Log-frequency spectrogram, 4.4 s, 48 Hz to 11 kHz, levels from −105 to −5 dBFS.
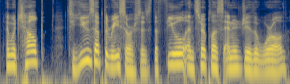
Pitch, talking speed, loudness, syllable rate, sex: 145 Hz, 220 wpm, -18 LUFS, 5.9 syllables/s, male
